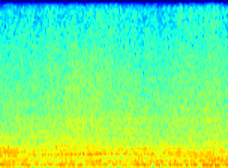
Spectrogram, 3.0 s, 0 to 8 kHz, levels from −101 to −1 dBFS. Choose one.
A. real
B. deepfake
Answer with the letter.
A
